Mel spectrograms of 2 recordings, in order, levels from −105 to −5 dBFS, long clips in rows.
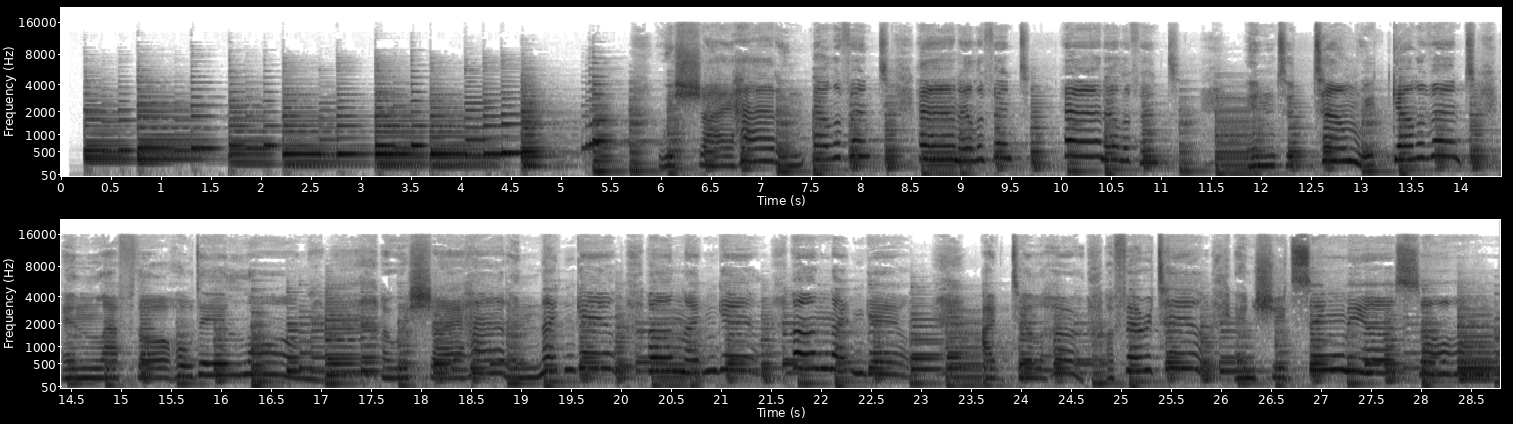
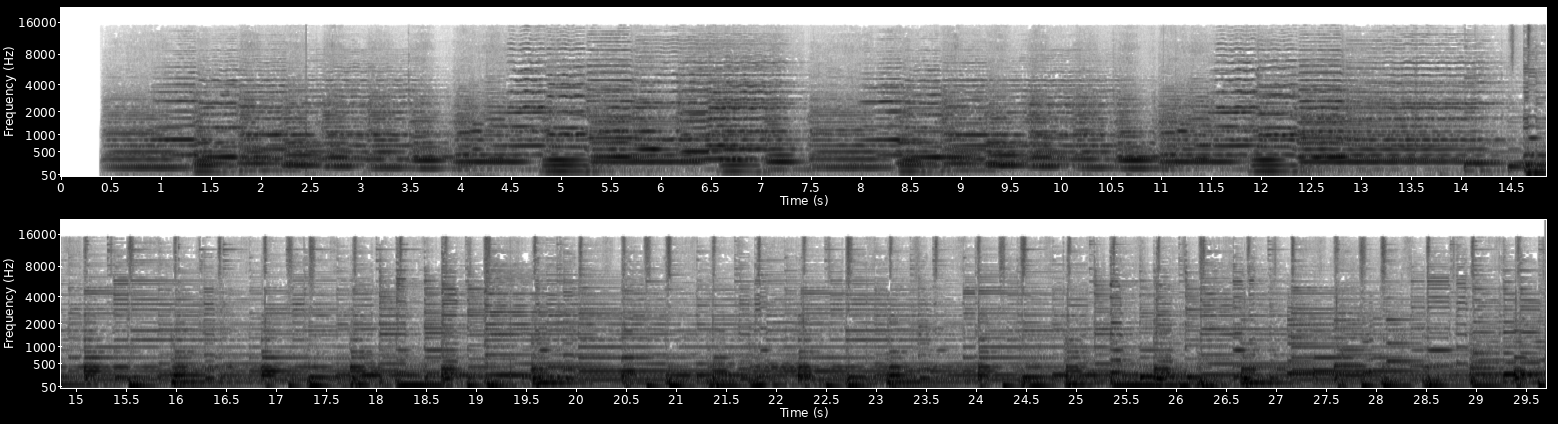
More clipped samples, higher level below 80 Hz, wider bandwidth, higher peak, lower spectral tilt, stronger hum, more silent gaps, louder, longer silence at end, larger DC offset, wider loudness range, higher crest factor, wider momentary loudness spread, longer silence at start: neither; second, -36 dBFS vs -22 dBFS; about the same, 16 kHz vs 15.5 kHz; about the same, 0 dBFS vs 0 dBFS; second, -5 dB/octave vs -6.5 dB/octave; neither; neither; about the same, -16 LUFS vs -16 LUFS; about the same, 0 s vs 0 s; neither; second, 2 LU vs 5 LU; about the same, 16 dB vs 14 dB; about the same, 6 LU vs 7 LU; second, 0.25 s vs 0.4 s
